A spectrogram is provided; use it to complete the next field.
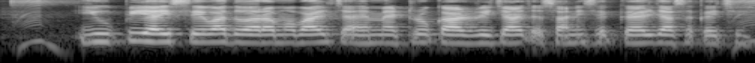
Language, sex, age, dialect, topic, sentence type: Magahi, female, 25-30, Western, banking, statement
